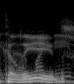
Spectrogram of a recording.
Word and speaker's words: Khalid: We haven't seen too many Khalids. My real name, it is Khalid. Khalid. Yeah. Okay, so that's how we pronounce it.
